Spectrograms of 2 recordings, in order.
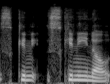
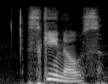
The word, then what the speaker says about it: Skinos: Skinino. No, it's not. That's not how you say it. Skinos.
